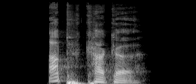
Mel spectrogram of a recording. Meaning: inflection of abkacken: 1. first-person singular dependent present 2. first/third-person singular dependent subjunctive I
- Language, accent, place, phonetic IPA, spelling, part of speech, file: German, Germany, Berlin, [ˈapˌkakə], abkacke, verb, De-abkacke.ogg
